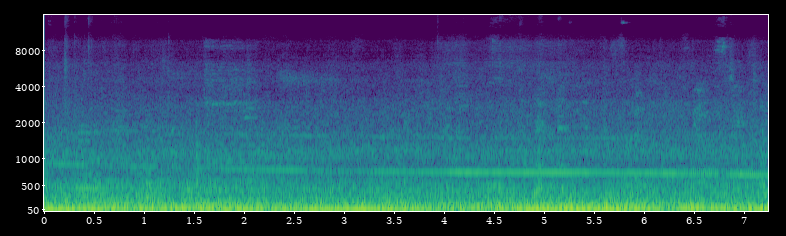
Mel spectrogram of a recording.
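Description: A train rumbles steadily along a track, heard from inside.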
